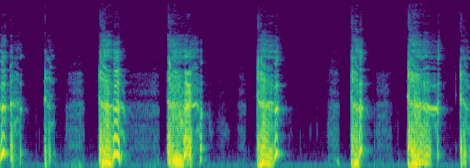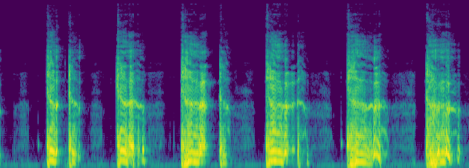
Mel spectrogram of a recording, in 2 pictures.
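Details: Adult choking barking cough set off by an itchy nose and throat: about a dozen harsh, barking coughs in under twenty seconds, some with gagging.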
